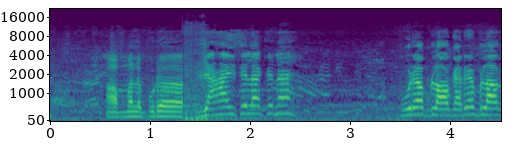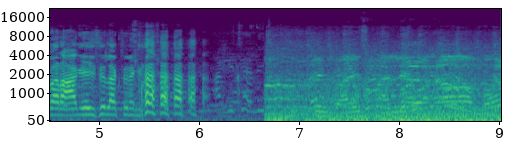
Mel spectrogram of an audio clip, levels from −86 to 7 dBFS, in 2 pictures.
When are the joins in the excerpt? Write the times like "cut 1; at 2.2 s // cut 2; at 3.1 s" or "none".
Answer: cut 1; at 1.4 s // cut 2; at 6.7 s

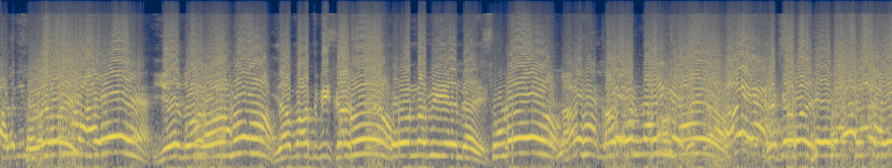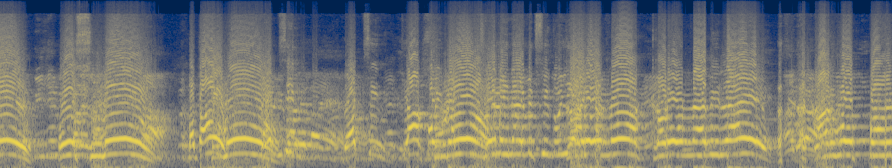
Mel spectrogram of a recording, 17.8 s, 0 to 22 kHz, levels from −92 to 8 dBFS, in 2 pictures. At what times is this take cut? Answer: none

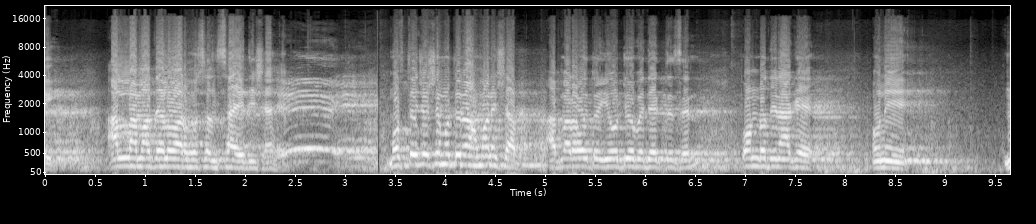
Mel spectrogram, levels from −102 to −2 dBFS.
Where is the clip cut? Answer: cut 1; at 3.3 s

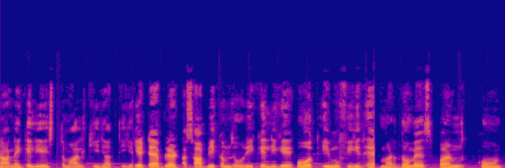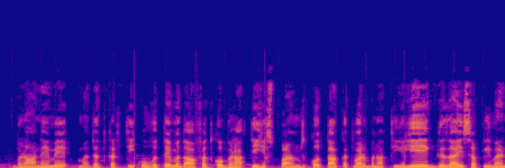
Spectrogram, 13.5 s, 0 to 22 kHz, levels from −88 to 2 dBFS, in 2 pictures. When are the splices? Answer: cut 1; at 1.7 s // cut 2; at 5.0 s // cut 3; at 8.4 s // cut 4; at 10.2 s // cut 5; at 12.1 s

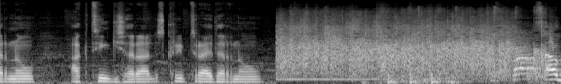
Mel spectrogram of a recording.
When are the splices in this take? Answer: cut 1; at 2.7 s

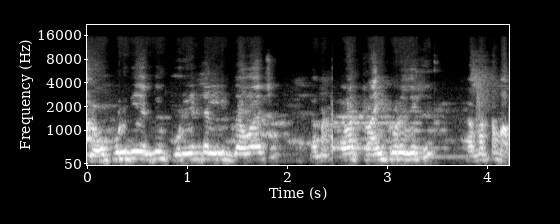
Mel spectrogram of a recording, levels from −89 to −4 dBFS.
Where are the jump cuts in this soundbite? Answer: cut 1; at 2.5 s

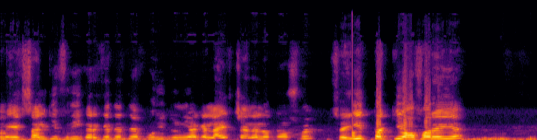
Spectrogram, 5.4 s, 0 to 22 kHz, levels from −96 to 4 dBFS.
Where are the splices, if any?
cut 1; at 3.5 s

